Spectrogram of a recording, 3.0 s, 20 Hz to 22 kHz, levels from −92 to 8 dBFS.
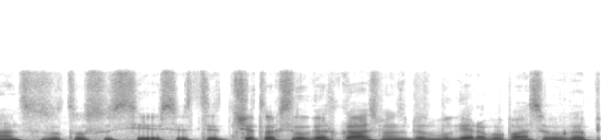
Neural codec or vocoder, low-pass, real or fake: none; 10.8 kHz; real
